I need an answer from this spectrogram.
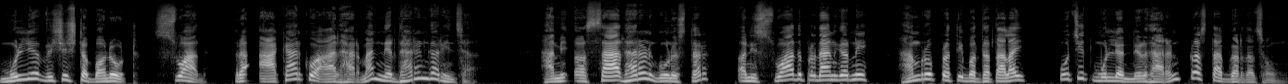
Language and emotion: Nepali, happy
